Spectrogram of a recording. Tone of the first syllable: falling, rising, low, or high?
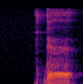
low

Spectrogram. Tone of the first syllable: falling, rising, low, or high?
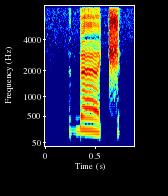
falling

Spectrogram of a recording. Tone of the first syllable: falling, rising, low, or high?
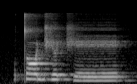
high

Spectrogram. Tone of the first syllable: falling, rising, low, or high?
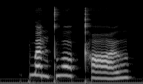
falling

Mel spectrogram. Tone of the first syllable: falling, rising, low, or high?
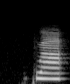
low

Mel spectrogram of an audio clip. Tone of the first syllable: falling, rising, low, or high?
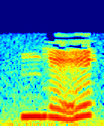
low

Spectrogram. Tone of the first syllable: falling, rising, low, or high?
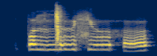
high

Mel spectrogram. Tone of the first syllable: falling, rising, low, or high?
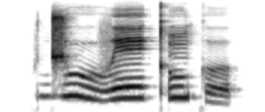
falling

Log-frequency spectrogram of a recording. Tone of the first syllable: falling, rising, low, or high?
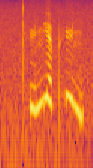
rising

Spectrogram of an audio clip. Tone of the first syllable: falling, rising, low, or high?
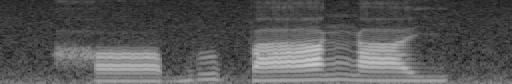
low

